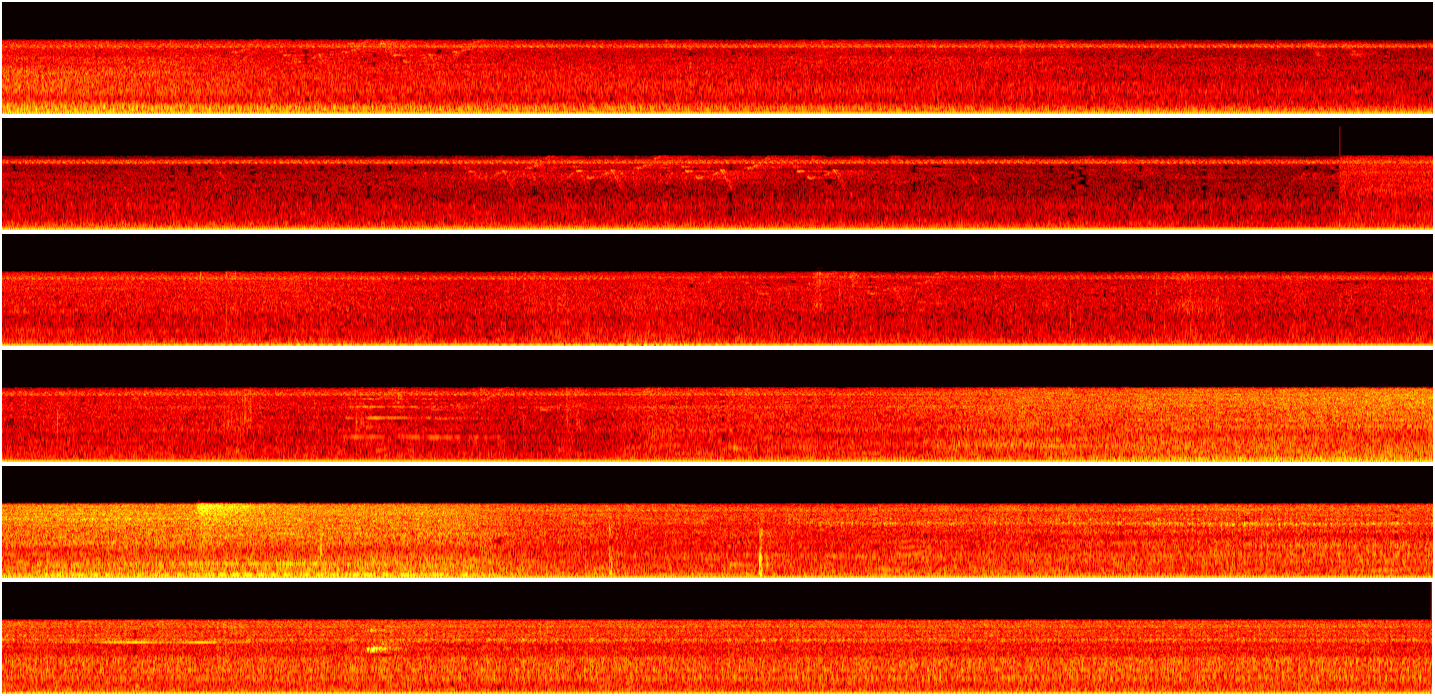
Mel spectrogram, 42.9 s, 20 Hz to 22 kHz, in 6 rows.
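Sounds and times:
steady hiss: 0:13.8 - 0:23.2.

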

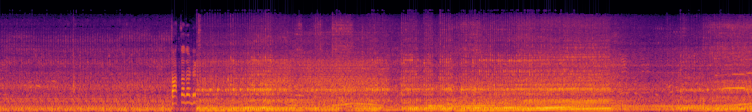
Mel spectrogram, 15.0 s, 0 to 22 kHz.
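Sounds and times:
tractor engines rumbling: 0:00.0 - 0:15.0.

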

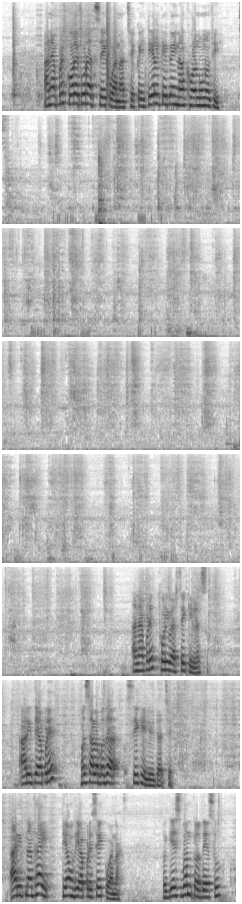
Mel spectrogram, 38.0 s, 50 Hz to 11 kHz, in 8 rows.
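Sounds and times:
spatula stirring in a pan: 0:00.1 - 0:02.4, 0:04.7 - 0:35.3, 0:37.8 - 0:38.0
spices rattling in a dry pan: 0:05.5 - 0:34.6.

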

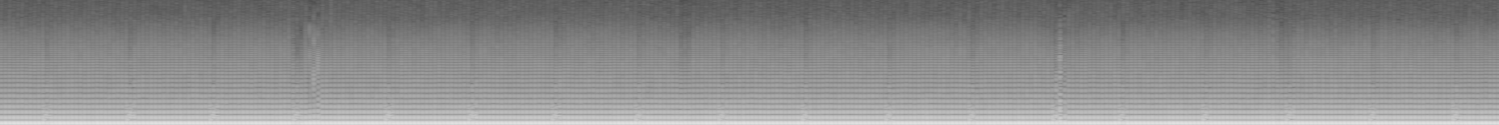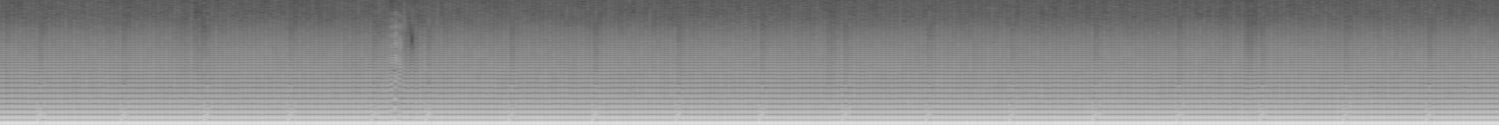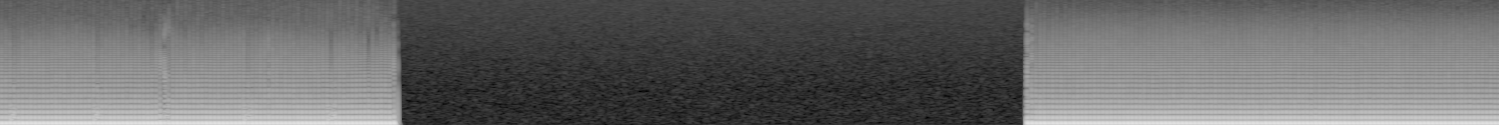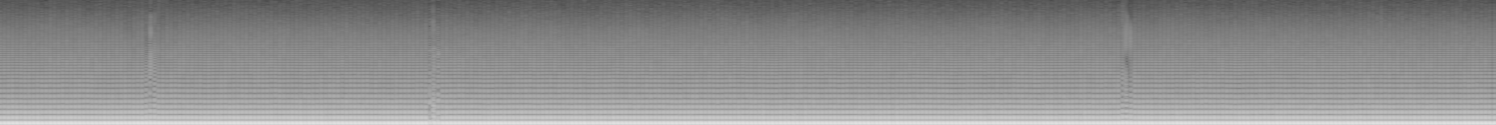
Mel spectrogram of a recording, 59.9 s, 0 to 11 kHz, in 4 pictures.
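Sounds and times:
loud electrical hum: 0:00.0 - 0:34.0, 0:40.3 - 0:59.9.

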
